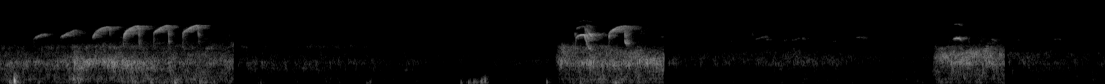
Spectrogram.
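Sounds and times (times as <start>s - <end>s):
faint bird chirps: 0.3s - 2.2s, 5.7s - 6.6s, 7.3s - 10.8s.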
